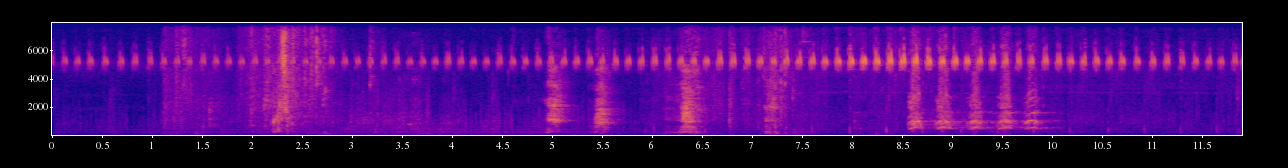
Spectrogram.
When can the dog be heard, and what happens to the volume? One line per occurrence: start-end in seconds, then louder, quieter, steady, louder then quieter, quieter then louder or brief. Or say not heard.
1.1-7.6 quieter then louder
8.2-10.0 brief.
